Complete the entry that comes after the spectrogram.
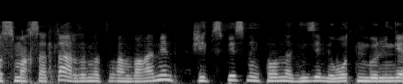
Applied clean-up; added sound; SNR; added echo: neural mask model DeepFilterNet 3.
